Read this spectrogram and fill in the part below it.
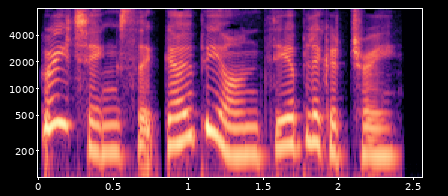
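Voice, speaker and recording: A woman giving a scripted, instructive narration in a measured reading manner. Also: medium pitch, big pitch swings, vocal fry, dry recording, clean studio sound.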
